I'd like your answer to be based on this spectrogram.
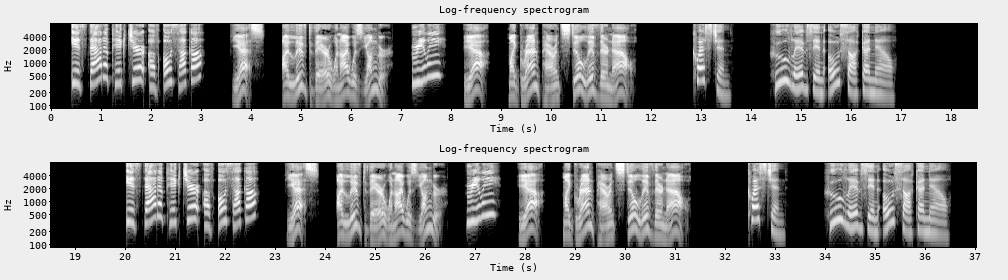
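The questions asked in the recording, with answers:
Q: Question: Who lives in Osaka now?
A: The speaker's grandparents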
